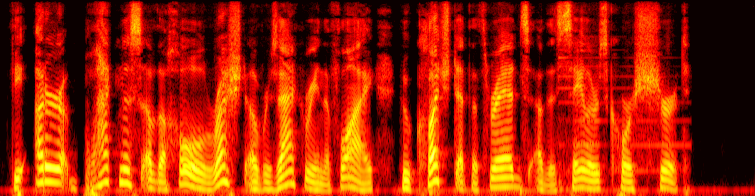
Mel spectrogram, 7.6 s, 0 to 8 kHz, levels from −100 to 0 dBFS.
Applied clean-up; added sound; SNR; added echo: neural separator model SepFormer DNS4.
